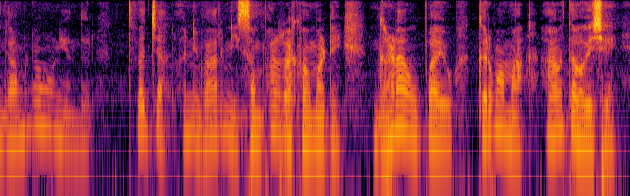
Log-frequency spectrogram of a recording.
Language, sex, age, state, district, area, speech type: Gujarati, male, 18-30, Gujarat, Anand, rural, spontaneous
